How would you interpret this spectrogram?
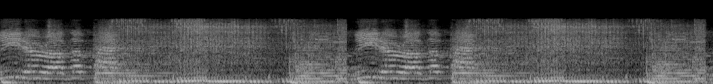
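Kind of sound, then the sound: vehicle, motorcycle engine revving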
